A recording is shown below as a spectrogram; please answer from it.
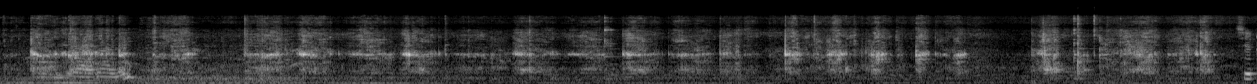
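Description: Mustard seeds and cumin crackle in hot oil, with sharp scattered pops over a soft sizzle, broken by metal utensil scrapes and clinks from stirring close by.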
